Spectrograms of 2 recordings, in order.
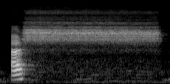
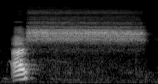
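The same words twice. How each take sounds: The two takes are said the same way.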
